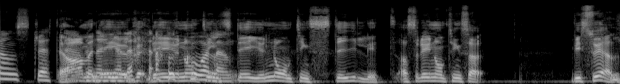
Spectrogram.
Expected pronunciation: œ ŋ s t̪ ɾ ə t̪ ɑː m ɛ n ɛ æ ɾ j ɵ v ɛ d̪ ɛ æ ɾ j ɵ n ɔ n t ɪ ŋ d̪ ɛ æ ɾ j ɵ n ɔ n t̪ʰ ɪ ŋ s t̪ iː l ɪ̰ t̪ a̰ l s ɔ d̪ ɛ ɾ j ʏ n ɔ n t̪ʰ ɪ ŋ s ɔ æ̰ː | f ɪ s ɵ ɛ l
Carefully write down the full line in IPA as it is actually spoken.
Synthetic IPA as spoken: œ n s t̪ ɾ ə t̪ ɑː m ɛ n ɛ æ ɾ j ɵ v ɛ d̪ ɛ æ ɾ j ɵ n ɔ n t ɪ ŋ d̪ ɛ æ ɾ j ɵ n ɔ n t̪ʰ ɪ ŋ s t̪ iː l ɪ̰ t̪ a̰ l s ɔ d̪ ɛ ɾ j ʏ n ɔ n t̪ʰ ɪ ŋ s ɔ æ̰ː | v ɪ s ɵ ɛ l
